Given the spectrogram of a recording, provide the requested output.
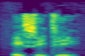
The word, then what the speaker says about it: ACT: At a high level, ACT, pronounced ACT, not ACT, looks at how our thoughts influence our behavior, and offers tools for debugging when our minds get stuck.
